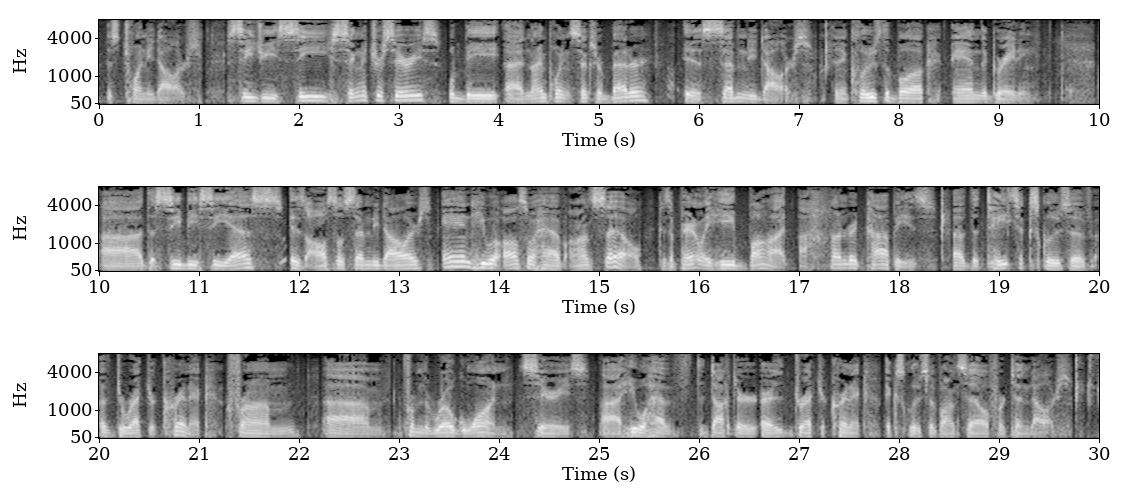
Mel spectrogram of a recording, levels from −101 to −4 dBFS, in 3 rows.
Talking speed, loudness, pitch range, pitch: 135 wpm, -17 LUFS, 100-125 Hz, 110 Hz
